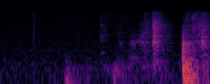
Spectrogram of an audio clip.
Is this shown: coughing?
no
